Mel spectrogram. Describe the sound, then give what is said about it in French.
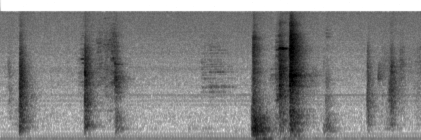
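A glass door is opened: a few sharp knocks and clatters separated by quiet gaps, then a louder cluster of rattling, clinking impacts, and a couple of softer taps at the end. “Il ouvre une porte vitrée.”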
